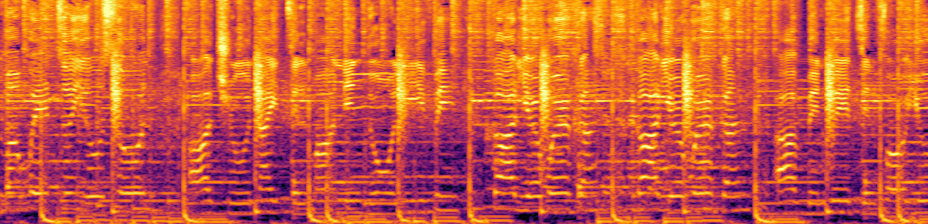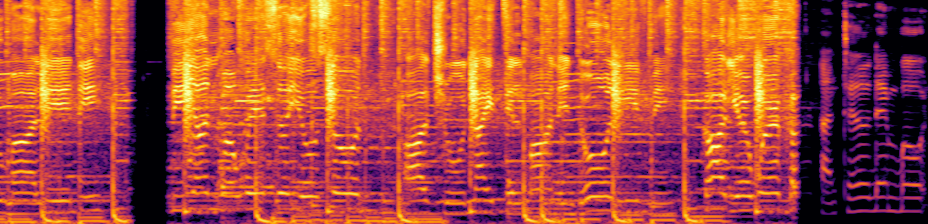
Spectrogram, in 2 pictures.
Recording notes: We recorded this episode in my mom’s car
